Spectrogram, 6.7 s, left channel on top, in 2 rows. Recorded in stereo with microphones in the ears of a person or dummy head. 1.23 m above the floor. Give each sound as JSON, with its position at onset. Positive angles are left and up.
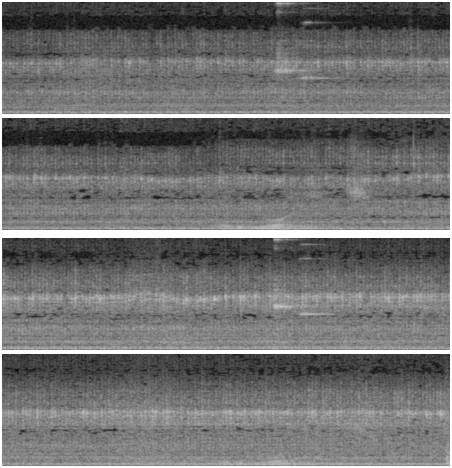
{"t": 2.0, "sound": "a doorbell", "side_deg": -85, "distance_m": 5.5}
{"t": 4.9, "sound": "a man speaking", "side_deg": 30, "distance_m": 0.6}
